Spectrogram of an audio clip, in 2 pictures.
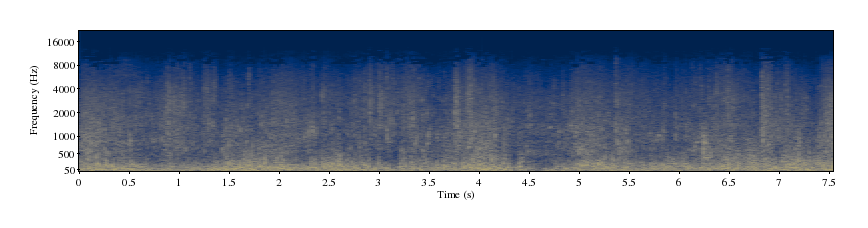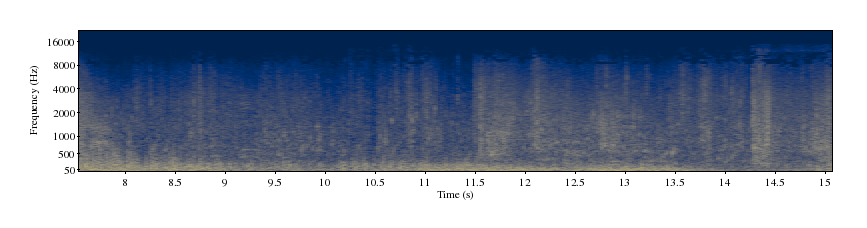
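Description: Wind buffeting the microphone over the wash of the sea around an outrigger boat: a steady, rumbling rush that swells and eases.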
